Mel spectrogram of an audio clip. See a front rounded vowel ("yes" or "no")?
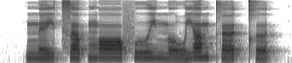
yes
